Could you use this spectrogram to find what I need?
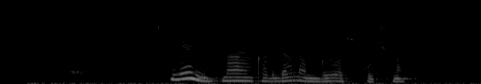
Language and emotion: Russian, sad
